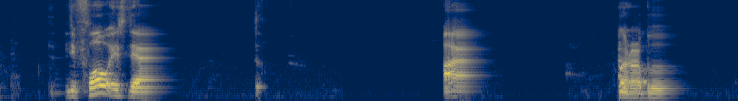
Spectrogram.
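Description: A man speaks in short bursts over an online call.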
